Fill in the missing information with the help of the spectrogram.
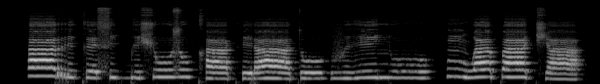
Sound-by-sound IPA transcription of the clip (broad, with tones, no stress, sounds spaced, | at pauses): aː˦ r ɪ˨ k ɛ˨ s i˨ ɡ͡b ɪ˨ ʃ oː˦ z o˦ kʰ aː˨ kʰ e˨ ɾ aː˦˨ t o˦ | v ɪ˨ ɣ eː˦ ɲ oː˦ | ũ˦˨ w a˦ p aː˦ t͡ʃ a˨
